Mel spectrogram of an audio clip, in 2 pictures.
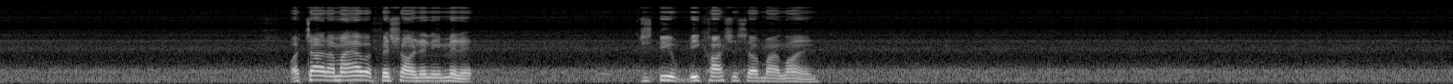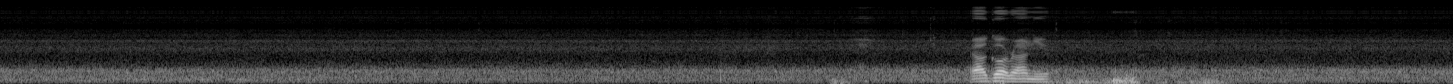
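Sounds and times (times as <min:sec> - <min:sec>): river water flowing over rocks: 0:00.0 - 0:29.0.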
